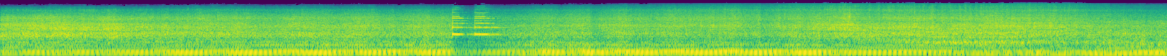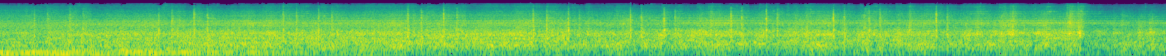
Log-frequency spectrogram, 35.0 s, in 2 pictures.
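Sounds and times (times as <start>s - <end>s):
train wheels clacking over rail joints: 17.9s - 19.1s, 19.8s - 20.8s, 23.4s - 35.0s.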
